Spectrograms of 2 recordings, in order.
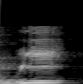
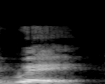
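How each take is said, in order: First: The word is said in its careful standard form. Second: The word is said loosely, sounding like yeah. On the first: A plain, standard yes. "you don't say oui" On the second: A casual yeah in everyday conversation. "oui is kind of like yeah. So it's like a lazy way of saying oui"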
